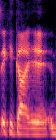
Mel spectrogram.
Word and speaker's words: Ikigai: Oh, I'm sorry, most people mispronouncing it. – Yeah, so it's Ikigai.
